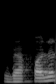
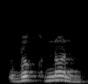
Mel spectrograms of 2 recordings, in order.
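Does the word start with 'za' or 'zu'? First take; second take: za; zu. First: The word begins with a 'za' sound. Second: The word begins with a 'zu' sound. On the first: The speaker calls it wrong. "Zakonun apa zuk zuknun?" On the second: The speaker calls it right. "yang betul zuknun ya"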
